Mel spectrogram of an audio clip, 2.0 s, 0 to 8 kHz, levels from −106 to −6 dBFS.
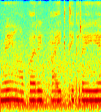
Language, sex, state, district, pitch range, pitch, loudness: Hindi, female, Bihar, Samastipur, 215-220 Hz, 215 Hz, -15 LUFS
